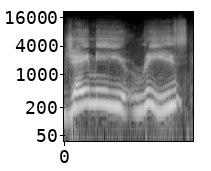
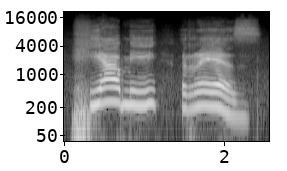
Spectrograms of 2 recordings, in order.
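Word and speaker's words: Jaime Reyes: called blue beetle's name jamie reese it's actually pronounced here me reyes reyes okay because he is uh i think he's mexican spanish somehow i don't know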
